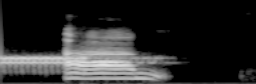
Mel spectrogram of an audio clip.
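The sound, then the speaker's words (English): A house phone rings with a short, steady electronic tone, loud, then a voice cuts in over it before everything drops to near silence. “You have your house phone ringing in the background.”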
